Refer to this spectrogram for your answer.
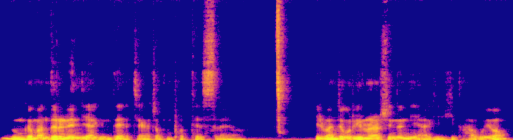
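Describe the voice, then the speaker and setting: A male pastor preaching a sermon in an animated storytelling manner. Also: fairly low pitch, fairly quick, creaky.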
